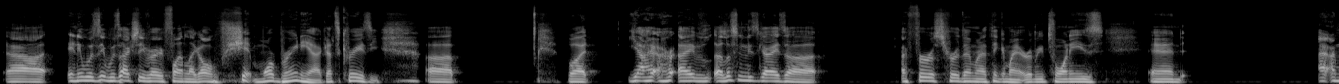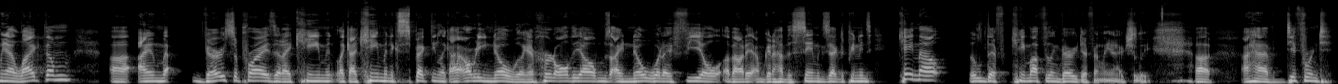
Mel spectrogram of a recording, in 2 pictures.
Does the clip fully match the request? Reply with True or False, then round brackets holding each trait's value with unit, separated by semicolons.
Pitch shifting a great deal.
False (4.1 semitones)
